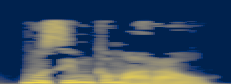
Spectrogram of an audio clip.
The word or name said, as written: musim kemarau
